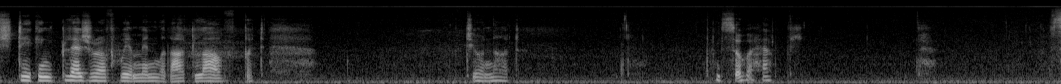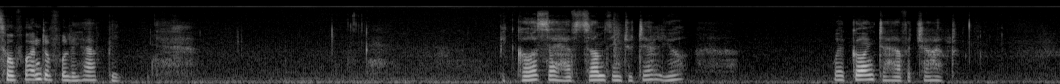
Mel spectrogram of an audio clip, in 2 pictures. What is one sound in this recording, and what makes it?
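A woman speaks softly and emotionally, close by.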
